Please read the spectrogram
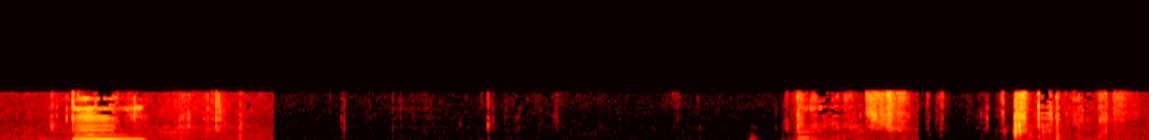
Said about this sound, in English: Well, I am always happy to pull a card for Dr. Edward.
